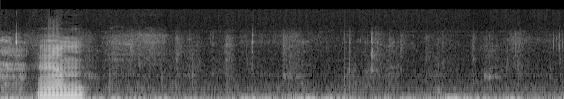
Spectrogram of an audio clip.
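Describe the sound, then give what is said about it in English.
A short voiced hum near the start, then faint wet clicks and mouth noises of someone chewing and swallowing a grape, with no speech. “Sorry, was swallowing a grape.”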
